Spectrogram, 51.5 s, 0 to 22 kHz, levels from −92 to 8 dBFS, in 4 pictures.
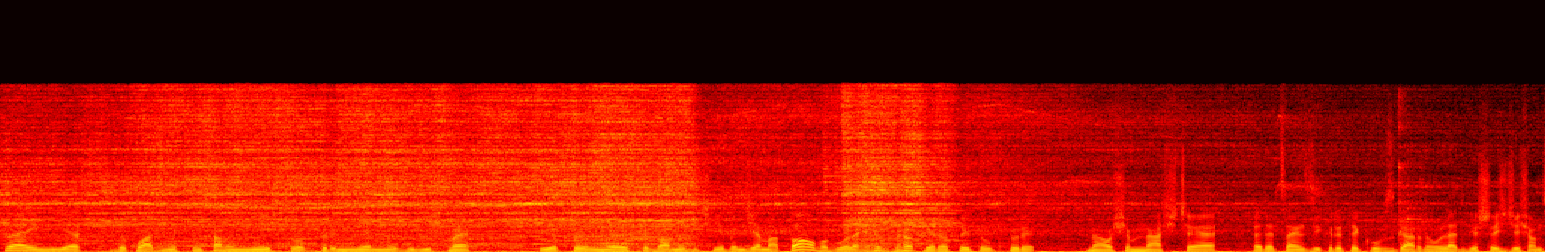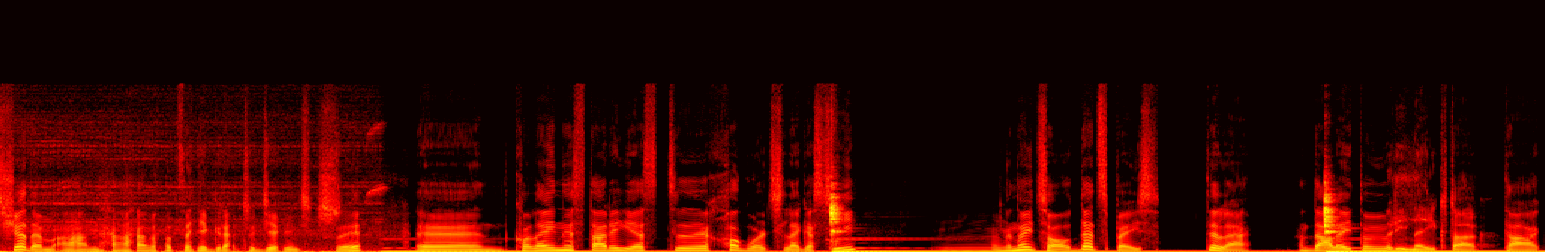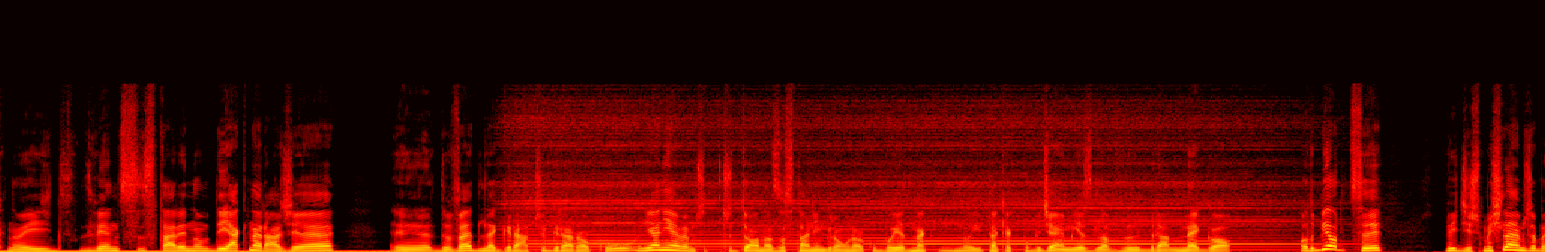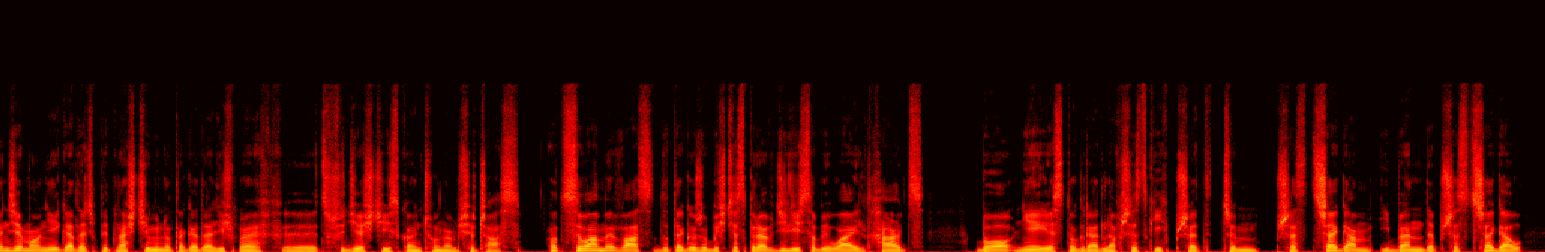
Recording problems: machinery noise; very loud; until 37 s; 1 dB above the speech

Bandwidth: 14.5 kHz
